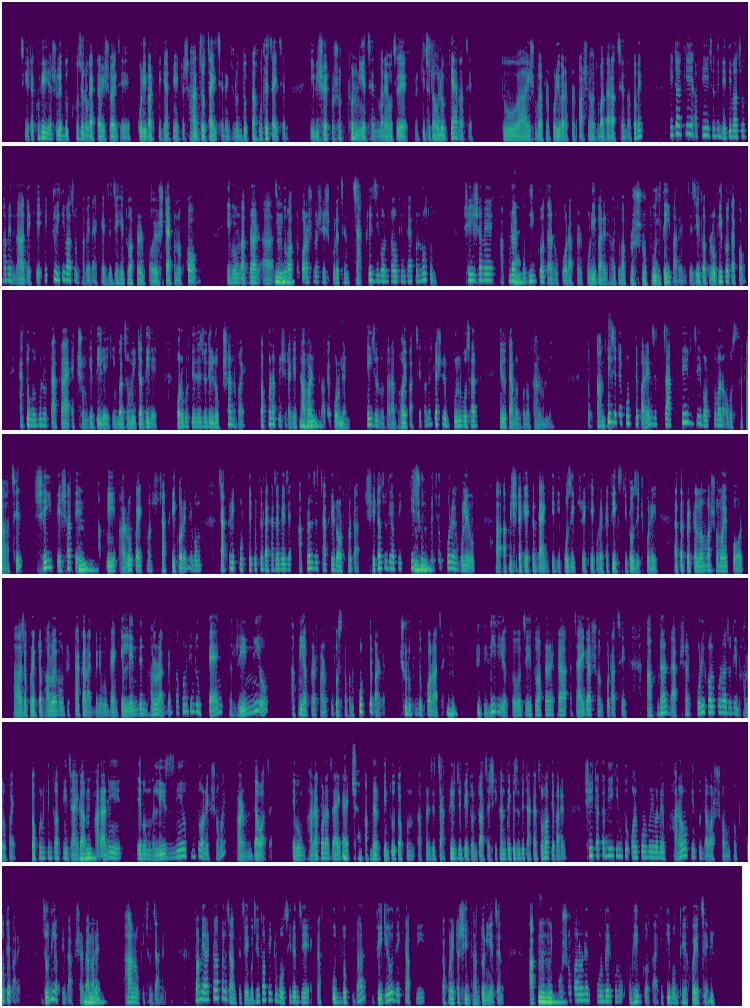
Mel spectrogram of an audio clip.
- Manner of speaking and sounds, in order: "প্রশিক্ষণ" said as "প্রশখন"; throat clearing; throat clearing
- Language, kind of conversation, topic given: Bengali, advice, কাজের জন্য পর্যাপ্ত সম্পদ বা সহায়তা চাইবেন কীভাবে?
- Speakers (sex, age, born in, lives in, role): male, 20-24, Bangladesh, Bangladesh, user; male, 30-34, Bangladesh, Bangladesh, advisor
